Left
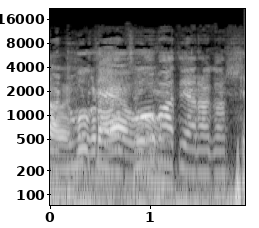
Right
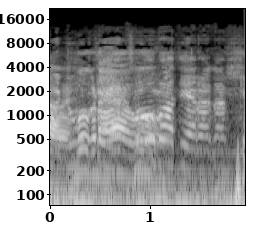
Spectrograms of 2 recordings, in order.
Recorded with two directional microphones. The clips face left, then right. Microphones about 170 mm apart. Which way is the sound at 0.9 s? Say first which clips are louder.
Left 2 dB; 85° left.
